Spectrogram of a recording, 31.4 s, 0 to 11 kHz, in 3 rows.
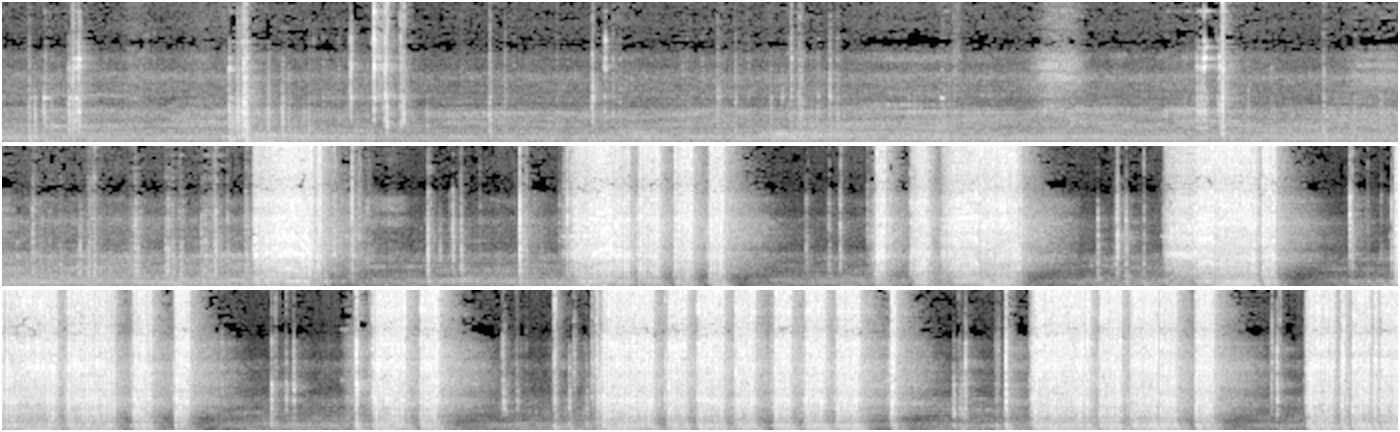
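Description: A cordless impact driver with a socket extension runs in about eight short hammering bursts, driving 3/8-inch bolts into freshly tapped holes in a steel door frame to hold a door-stop bracket. This starts about twelve seconds in; before that, the bolts are threaded in by hand, with only a steady background noise and a few light metal clicks.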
